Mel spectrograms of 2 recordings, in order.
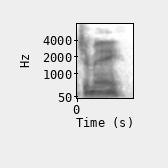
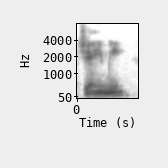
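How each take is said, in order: First: The name ends in an 'ay' sound. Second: The name ends in an 'ee' sound. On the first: This is how the character herself says it. "but she pronounces it Jamae" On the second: This is how the spelling would usually be read. "spelled J A M I E, like Jamie"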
